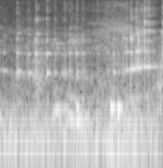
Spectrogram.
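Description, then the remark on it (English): Ice cubes, added to chill the wine, clink faintly against a wine glass, a few light, scattered taps over a quiet background with no one speaking. “Therefore, I needed my wine to be chilled, which is why I added some ice cubes.”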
